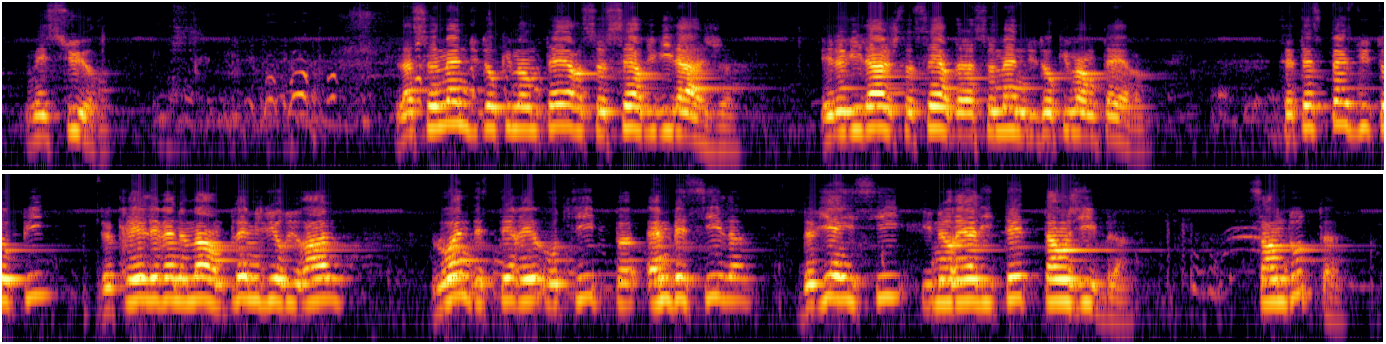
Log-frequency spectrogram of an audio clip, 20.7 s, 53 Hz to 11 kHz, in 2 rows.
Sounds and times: Mayors opening speech 0:00.0 - 0:05.6
Mayors opening speech 0:06.2 - 0:20.5

